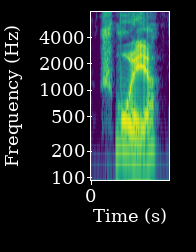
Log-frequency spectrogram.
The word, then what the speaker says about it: Schmooeya: Donc, on a le YouTuber sais ça se prononce. S-C-H-M-O-O-E-Y-A. Shmoya, et depuis plusieurs années considéré comme le meilleur des, euh, des joueurs de Guitar Hero au monde.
